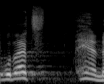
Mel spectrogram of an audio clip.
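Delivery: usual speaking voice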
